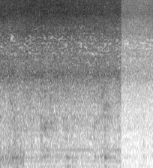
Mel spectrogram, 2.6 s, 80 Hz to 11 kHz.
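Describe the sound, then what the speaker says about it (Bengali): Prawns are stirred into fried masala in a pan, a bright, hissing sizzle with soft stirring scrapes that cuts off abruptly near the end, leaving quieter background. "চিংড়ি মাছগুলো দেওয়ার পর 1 মিনিটের মতো আমি একটু নাড়াচাড়া করে নেব, যাতে মশলাটা চিংড়ি মাছের সাথে মিশে যায়।"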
